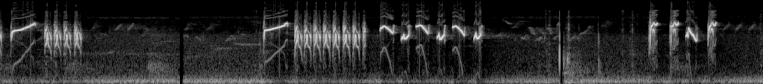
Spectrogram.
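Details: Masteran song of a cinereous tit, one of nine variations: a rising whistle opens a dense buzzy burst, followed by looping whistled notes and short high phrases, all separated by brief silences.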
